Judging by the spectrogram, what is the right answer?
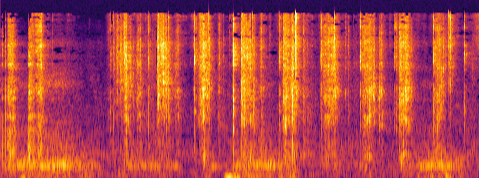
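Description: Threaded sections of a lightweight metal broom handle being screwed together by hand, the threads squeaking and scraping in a run of short, irregular twists.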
